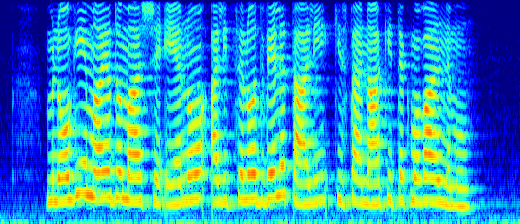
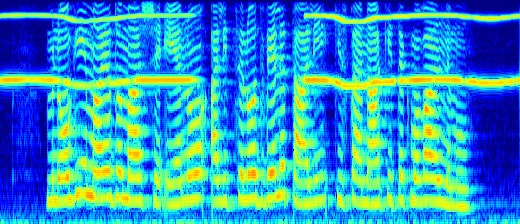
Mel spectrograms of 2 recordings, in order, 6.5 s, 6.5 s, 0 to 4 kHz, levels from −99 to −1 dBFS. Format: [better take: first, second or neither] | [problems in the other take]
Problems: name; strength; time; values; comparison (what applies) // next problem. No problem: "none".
first | background sound (Wind instrument, woodwind instrument); as loud as the speech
